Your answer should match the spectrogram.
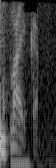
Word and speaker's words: Maika: Maika, is that how you say her name? Maika? – Mm-hmm. – Maika.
